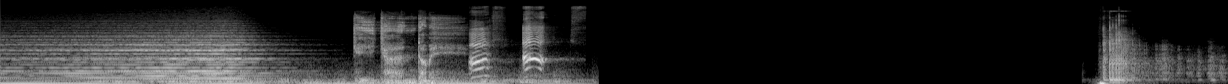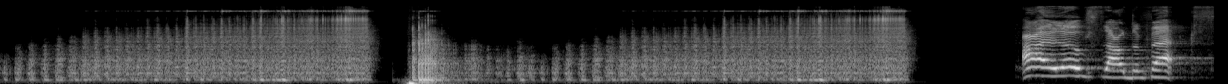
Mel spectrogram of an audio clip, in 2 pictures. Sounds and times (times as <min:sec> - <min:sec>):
Coin (dropping): 0:11.1 - 0:21.5.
